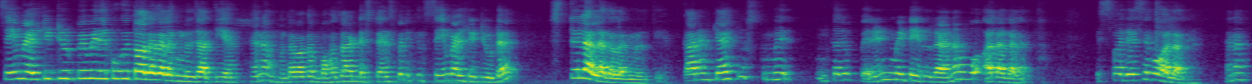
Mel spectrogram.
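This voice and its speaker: Very animated and brisk, a male teacher with a high voice delivers an exam-prep lecture step by step, addressing students as "भैया" and often asking "है ना?" or "ठीक है?" The recording is lo-fi, dull, distant and roomy.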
